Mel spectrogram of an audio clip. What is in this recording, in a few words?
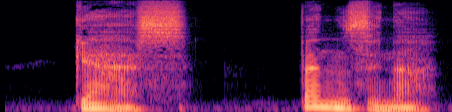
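"gas", English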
